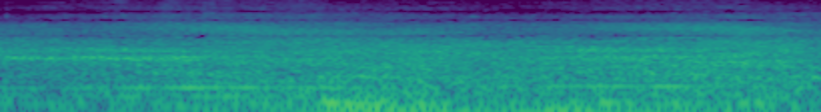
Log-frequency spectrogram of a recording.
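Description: A motor vehicle running past on the road, a steady engine rumble and road noise that swells from about a second and a half in and eases near the end.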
